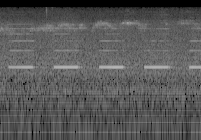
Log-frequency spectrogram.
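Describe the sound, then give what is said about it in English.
A truck's reversing alarm beeps steadily outside an open window while gravel is put in the driveway of the house next door, about one long tone per second, four or five in a row over a low engine rumble, slightly muffled. “I have the window open, and they're just, like, putting gravel in the driveway for the house next door.”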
